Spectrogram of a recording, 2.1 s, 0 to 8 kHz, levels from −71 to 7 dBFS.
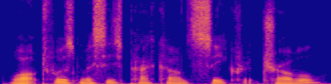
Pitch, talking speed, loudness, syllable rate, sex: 125 Hz, 175 wpm, -19 LUFS, 4.6 syllables/s, male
